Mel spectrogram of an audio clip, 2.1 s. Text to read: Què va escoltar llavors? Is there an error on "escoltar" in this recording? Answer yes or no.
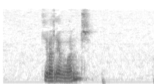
yes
